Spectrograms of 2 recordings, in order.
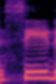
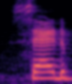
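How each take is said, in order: First: सेड with a closed "ay" vowel; mistaken "sayd" reading. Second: सैड with an open "a" vowel; correct "sad" pronunciation. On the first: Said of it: "सेड नहीं पढ़ेंगे". (सेड, "ए" स्वर के साथ) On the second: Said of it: "सैड पढ़ना है". (सैड, खुले "ऐ" स्वर के साथ) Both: Shown as a demonstration.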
